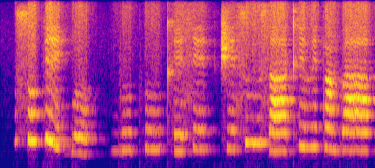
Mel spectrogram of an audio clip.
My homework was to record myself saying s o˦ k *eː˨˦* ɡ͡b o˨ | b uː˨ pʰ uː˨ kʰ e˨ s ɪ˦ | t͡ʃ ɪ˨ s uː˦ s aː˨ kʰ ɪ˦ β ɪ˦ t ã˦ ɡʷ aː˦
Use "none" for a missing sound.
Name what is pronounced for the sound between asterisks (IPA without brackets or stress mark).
eː˦˨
